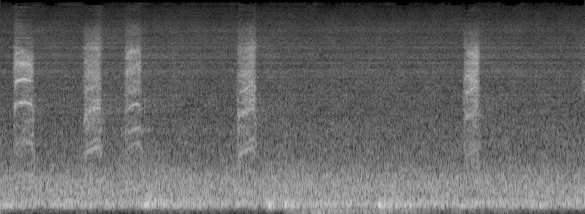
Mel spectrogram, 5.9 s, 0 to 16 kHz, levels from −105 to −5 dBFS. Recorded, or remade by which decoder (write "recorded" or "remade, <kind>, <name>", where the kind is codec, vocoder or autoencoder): remade, codec, DAC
